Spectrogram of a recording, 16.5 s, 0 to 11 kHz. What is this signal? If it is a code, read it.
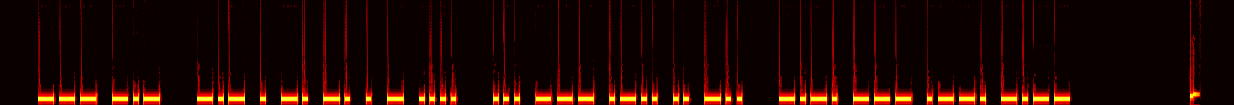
Morse code, heard as a keyed tone, about 17 wpm, 700 Hz. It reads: OK KENNETH SOLID COPY
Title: Practice QSO - Exchange 3 - More Info - 17wpm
